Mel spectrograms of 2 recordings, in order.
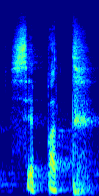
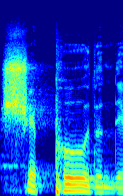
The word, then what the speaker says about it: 셰퍼드: 개종류 중에 퍼드가 있는데이 셰퍼드가 발음이 안 돼서 옛날 어른들은 세파트 세파트 세트라 그랬어요 그 세트가 셰퍼드 원래이 셰퍼드는 양치는 목자를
